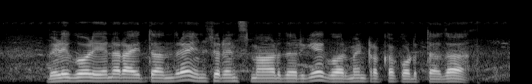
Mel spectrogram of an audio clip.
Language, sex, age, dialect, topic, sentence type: Kannada, male, 60-100, Northeastern, banking, statement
